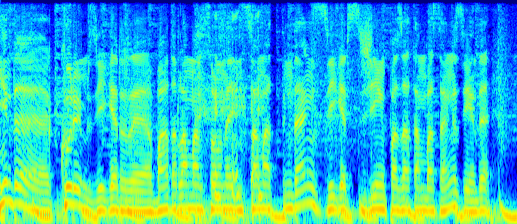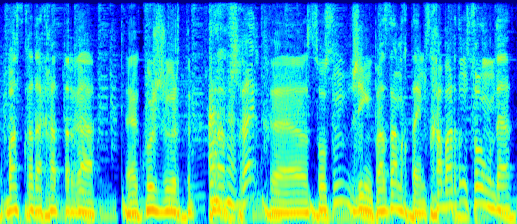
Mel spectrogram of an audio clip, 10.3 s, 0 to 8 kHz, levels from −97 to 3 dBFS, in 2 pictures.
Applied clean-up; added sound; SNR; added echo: none; none; none; none.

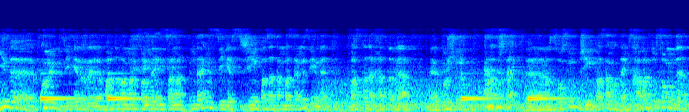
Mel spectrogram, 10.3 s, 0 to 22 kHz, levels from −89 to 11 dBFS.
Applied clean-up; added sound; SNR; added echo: none; Fixed-wing aircraft, airplane; 0 dB; reverberation time 0.6 s.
